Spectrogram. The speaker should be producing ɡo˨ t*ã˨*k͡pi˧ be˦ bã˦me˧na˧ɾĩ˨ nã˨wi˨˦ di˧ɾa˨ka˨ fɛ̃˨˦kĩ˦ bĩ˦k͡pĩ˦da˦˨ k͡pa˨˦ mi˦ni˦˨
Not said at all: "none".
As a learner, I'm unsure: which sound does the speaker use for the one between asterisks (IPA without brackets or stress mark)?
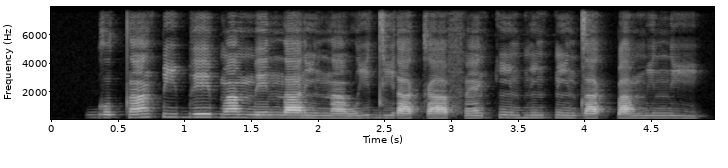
ã˨˦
